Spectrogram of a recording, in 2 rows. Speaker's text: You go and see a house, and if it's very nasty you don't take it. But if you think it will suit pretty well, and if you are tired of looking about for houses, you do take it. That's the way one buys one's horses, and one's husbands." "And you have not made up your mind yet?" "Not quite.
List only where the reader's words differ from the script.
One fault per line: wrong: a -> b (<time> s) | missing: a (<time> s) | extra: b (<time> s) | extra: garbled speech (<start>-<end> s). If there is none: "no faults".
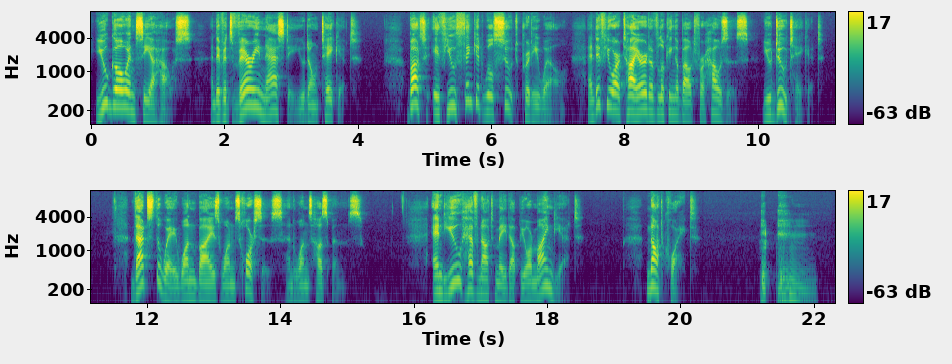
no faults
